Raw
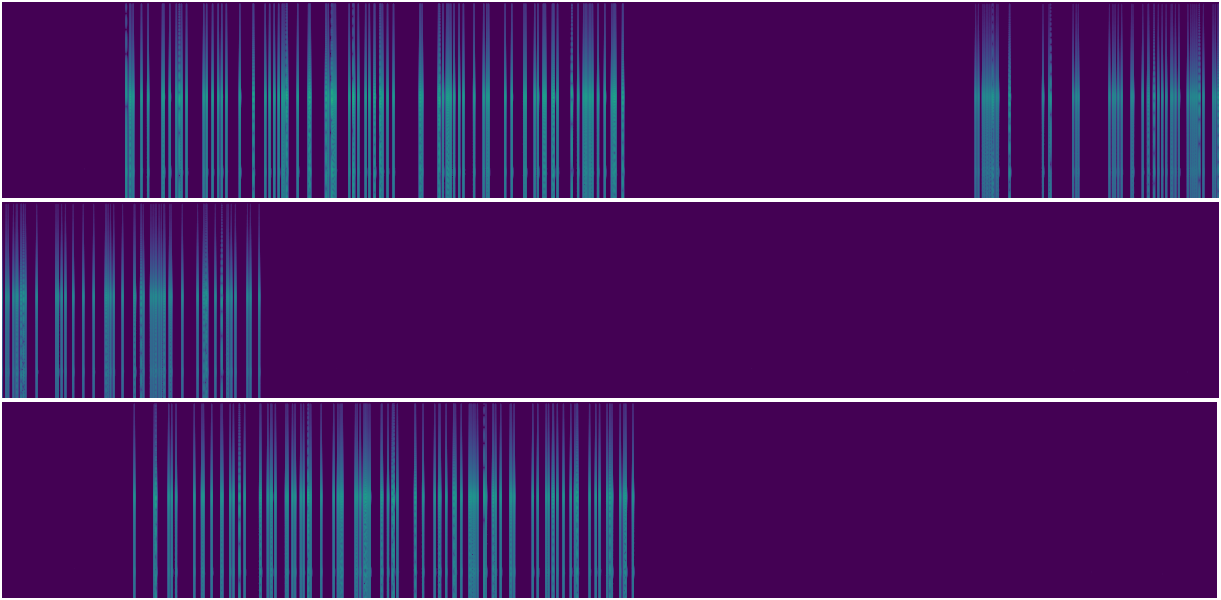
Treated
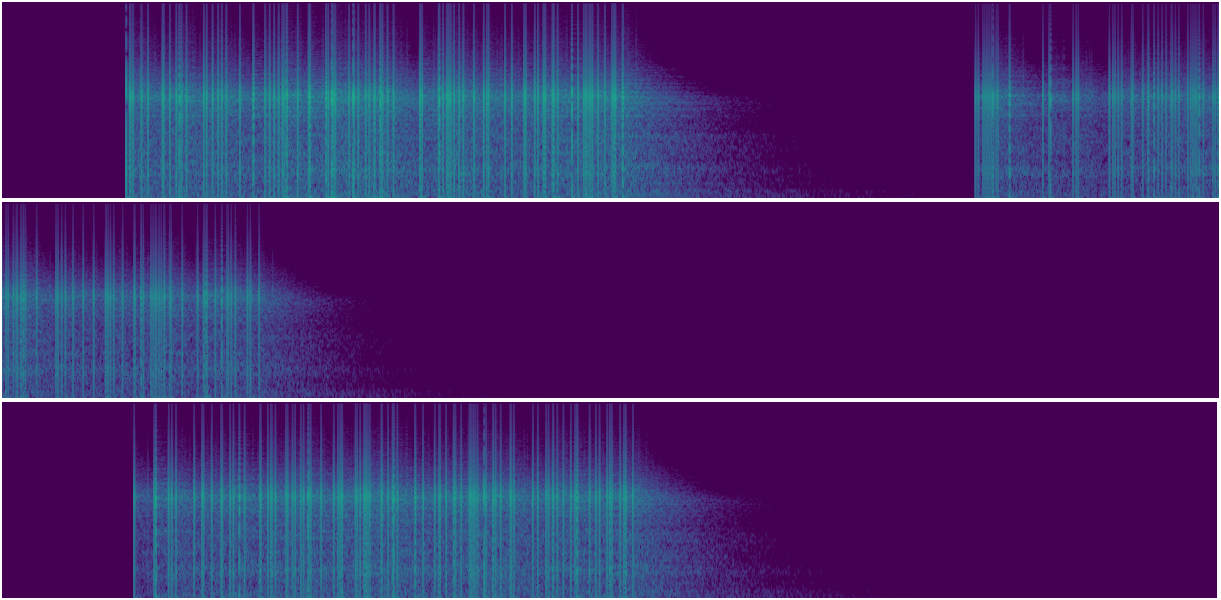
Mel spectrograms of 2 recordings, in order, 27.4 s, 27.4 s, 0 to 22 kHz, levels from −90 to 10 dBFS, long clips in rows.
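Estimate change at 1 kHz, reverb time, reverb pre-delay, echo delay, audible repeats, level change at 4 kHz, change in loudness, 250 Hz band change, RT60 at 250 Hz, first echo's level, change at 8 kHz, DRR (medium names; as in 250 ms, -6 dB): +1.0 dB, 2.2 s, 4 ms, 101 ms, 1, +0.5 dB, +0.5 dB, +1.0 dB, 2.6 s, -18.0 dB, +0.5 dB, 7.5 dB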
